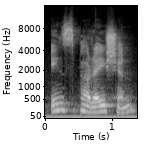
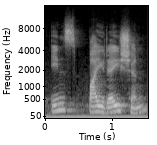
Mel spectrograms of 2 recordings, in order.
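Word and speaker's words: inspiration: হওয়ার কথা ছিল এভাবে ইন্সপাইরেশন কিন্তু গুগল ট্রান্সলেট বা যাদের ভাষায় ইংলিশ তারা বলে ইন্সপারেশন আই টাকে এ এরকম একটি এ এর মত করে উচ্চারণ করেন আই এর পরিবর্তে এ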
